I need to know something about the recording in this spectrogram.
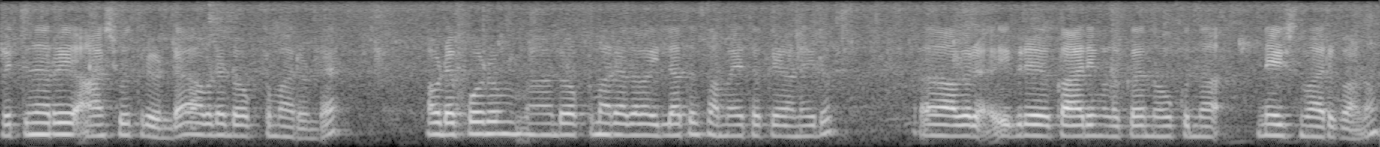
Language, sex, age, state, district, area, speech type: Malayalam, female, 45-60, Kerala, Pathanamthitta, rural, spontaneous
